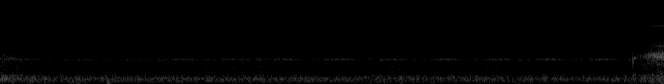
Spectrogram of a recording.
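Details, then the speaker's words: 1989 Homestead Chippendale 56-inch ceiling fan, sat new in box about 30 years; soft steady whoosh with a faint constant motor hum, no rubbing or ticking, bearings silent. "Yeah, there's a very good breeze coming from it. The motor is a little noisy though. I can definitely hear that motor. Bearings are dead silent, though."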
